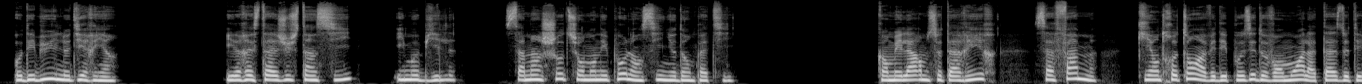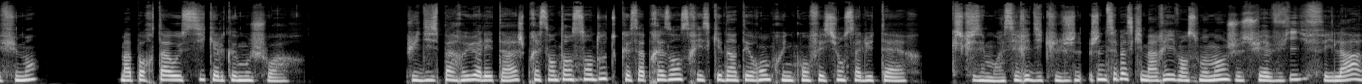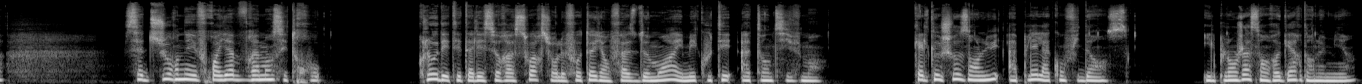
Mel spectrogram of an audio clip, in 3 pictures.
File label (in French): Livre audio; ta deuxieme vie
